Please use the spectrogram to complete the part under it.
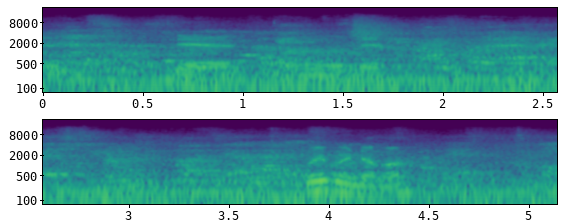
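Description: People chatter in the background of a busy room.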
